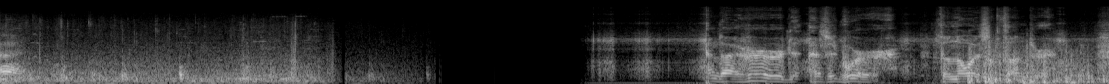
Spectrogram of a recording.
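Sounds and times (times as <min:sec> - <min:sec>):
wind rumbling and gusting: 0:00.0 - 0:04.2, 0:07.8 - 0:11.0.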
